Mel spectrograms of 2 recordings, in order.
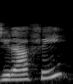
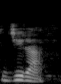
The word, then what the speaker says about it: giraffe: the giraffe yes children that's how you pronounce giraffe it's not giraffy it's giraffe okay so he invited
